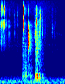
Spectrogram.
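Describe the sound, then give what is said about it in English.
Red dice rattle and tumble across a surface during the first roll of a tabletop role-playing game, a fear save, giving a few quick, sharp clicks and clatters that sound fairly soft, with no voices over them. “Rolling my red dice.”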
